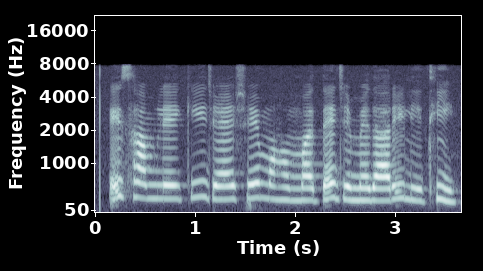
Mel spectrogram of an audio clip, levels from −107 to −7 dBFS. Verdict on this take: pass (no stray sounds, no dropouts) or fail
pass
